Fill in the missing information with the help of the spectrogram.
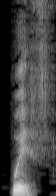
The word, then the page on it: whiff: Australian English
